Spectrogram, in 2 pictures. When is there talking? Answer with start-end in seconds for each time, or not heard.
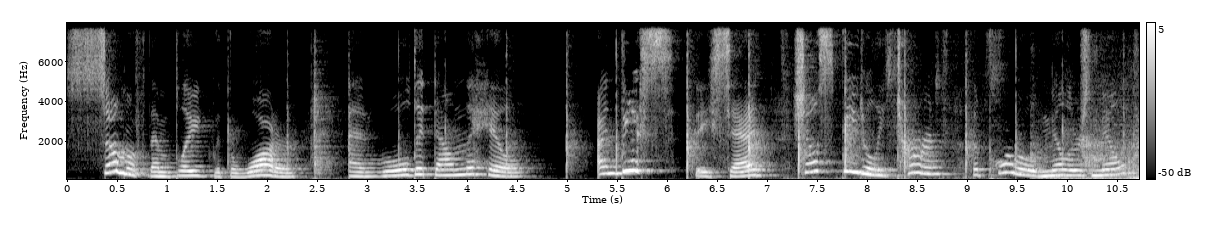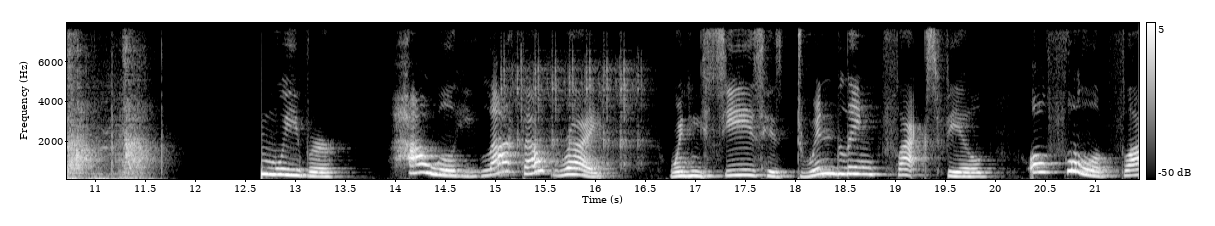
0.0-10.6, 12.7-16.1, 16.8-21.4.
